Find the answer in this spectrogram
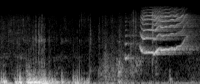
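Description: Low rumbling handling and wind noise on the microphone as the handheld camera is swung quickly, then a short, high-pitched squeak that bends in pitch about a second and a half in.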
